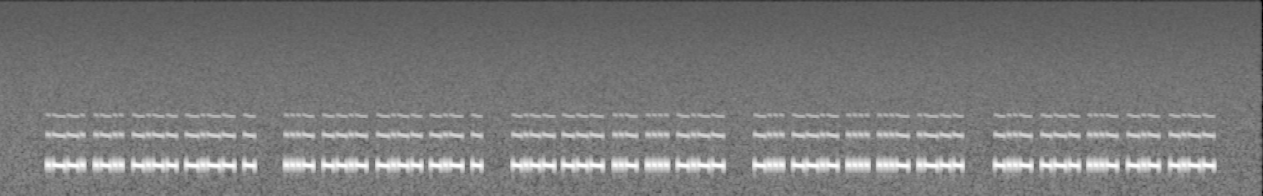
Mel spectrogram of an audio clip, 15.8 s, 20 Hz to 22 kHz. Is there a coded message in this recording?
Yes: Morse code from 0.6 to 15.3 s, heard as a keyed tone, hand-sent with a bug key, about 32 wpm, 640 Hz. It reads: PLYYT VQYKT YOUHY BQHVJ XOVKY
